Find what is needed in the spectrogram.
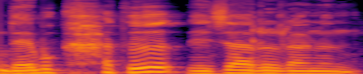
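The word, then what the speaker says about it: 네부카드네자르: 그래서 먼저 좀이 보면 이곳에 좀 대표적인 유물들이 어 공중 정원이라고 느브간네살인데 뭐 영식 발음으로 네부 카드 네자르라는 그 왕의 공중 정원이 있고요.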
